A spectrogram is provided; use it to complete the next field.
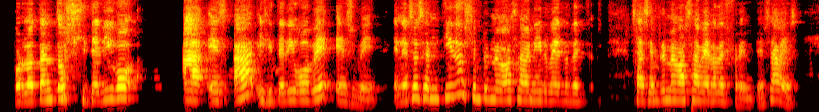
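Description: The speech moves at a moderate pace. The intonation is lively. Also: woman. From Basque Country. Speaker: YouTuber. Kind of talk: livestream conversation. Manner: direct, blunt.

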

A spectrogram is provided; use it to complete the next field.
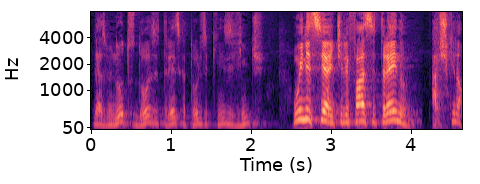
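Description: With very wide pitch swings and a moderate pace, a man talks over a quiet background. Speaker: fitness coach. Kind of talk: coaching tutorial, demonstrating a workout while counting reps aloud. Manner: casual, direct, slangy. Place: gym. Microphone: lapel.

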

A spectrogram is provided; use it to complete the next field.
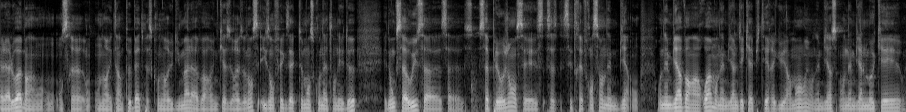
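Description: Very deep and low, a man's dark, mellow voice moves at a very fast pace. His intonation stays fairly even against a quiet background. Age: 30s. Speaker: political activist; panelist. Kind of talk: panel discussion. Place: hall. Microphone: handheld.

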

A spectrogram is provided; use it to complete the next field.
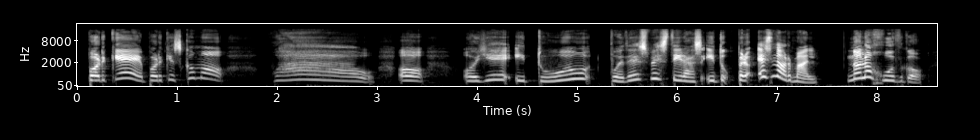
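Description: The background is quiet as a high-voiced woman speaks very slowly. Her pitch swings very widely. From Morocco (Casablanca), Rif family; Morocco. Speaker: podcast co-host; podcast host or guest. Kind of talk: casual chat; casual podcast conversation. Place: studio. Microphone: studio mic.

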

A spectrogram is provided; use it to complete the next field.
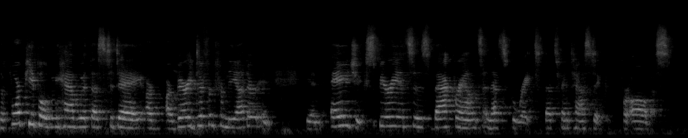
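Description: A woman talks at a moderate pace with ordinary pitch variation. Audible room echo surrounds her voice. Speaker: panel host introducing speakers. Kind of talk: formal introduction speech. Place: stage. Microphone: podium.

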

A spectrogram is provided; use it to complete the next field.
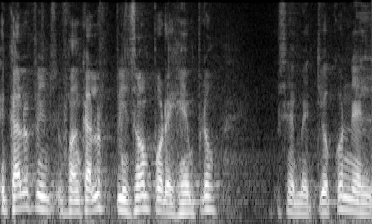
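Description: At a very fast pace, a man speaks in a dark, mellow tone with ordinary pitch variation. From Colombia. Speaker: political analyst. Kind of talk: panel discussion. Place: studio. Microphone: lapel.

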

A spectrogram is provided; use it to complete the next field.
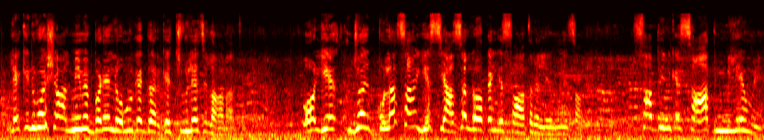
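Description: Very wide pitch swings over clear background music, in a dry sound with no echo. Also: woman, high pitch for a woman. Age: old. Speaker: street interviewee; interviewee. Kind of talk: street interview answer. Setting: outdoors. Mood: frustrated, complaining about politics. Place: market. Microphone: handheld.

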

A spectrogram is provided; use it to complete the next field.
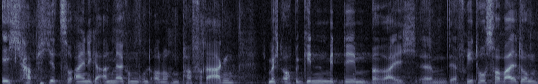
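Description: Against a quiet background, a man speaks at a fairly slow pace with ordinary pitch variation. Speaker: local councillor. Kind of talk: council speech. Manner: formal. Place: meeting room. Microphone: podium.

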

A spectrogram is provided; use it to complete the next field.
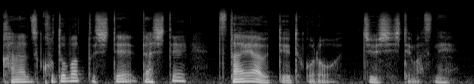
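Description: A man's somewhat breathy voice at a fairly quick pace, with very wide pitch swings and a dry, close sound with no echo. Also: very clean recording, silent background. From Japan, Chiba (Abiko). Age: 30s. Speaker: wheelchair rugby player. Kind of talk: interview testimony.

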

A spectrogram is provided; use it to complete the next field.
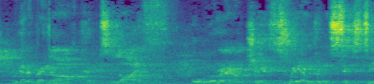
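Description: A man speaks over music in the background, with strong room echo. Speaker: panelist. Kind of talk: panel presentation. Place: hall. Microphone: pa.

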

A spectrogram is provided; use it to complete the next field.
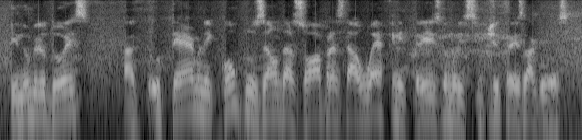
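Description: Speaking with a Brazilian accent, a man talks at a fairly slow pace with ordinary pitch variation and very even loudness, in a dry sound with no echo but noticeable background noise. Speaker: state government official. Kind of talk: news interview statement. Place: street. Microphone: lapel.

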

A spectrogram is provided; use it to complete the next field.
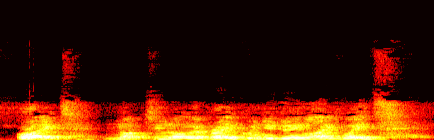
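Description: Audible room echo is present. A man's voice rings within it. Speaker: trainer. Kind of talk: workout tutorial to live stream viewers. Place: gym. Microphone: camera far.

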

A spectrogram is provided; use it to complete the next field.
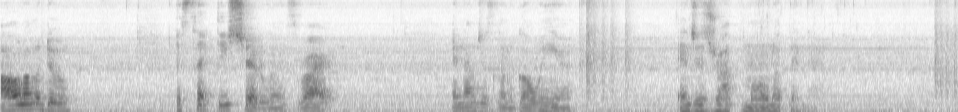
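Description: Long, frequent pauses break up a man's speech at a very deep, low pitch. His pitch varies in an ordinary way, and there is noticeable background noise. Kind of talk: casual cooking tutorial. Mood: relaxed, amused. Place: kitchen. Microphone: phone near.

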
